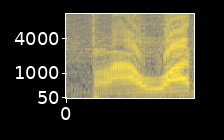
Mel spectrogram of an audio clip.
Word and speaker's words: Plawad: Jadi, saya langsung menuju Tangerang, menuju terminal pertama, yaitu Terminal Poris Plawad . Playad, teman-teman. Ejaannya menggunakan huruf 'D', bukan 'T', bukan " perawat."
